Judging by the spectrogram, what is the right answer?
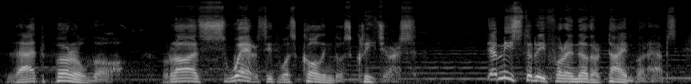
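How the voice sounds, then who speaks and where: Playful, secretive cat-man spy for a game, lively sing-song delivery, speaks of himself in third person, faint music behind. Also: medium pitch. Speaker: spymaster quest giver. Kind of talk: video game character dialogue.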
